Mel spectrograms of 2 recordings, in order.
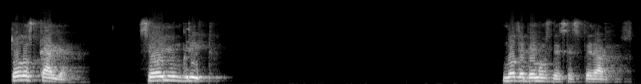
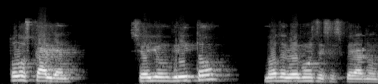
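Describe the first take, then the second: First: Long suspenseful pauses separate the phrases. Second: Short brief pauses separate the phrases. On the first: Something uncertain is about to happen. "diciendo tres puntos, se nota el tema de suspenso" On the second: The events are simply listed without suspense. "una coma ... la pausa es menor"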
